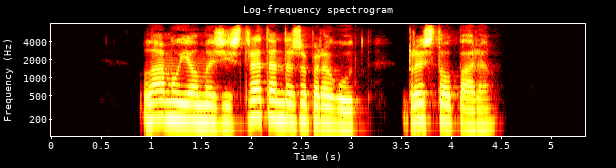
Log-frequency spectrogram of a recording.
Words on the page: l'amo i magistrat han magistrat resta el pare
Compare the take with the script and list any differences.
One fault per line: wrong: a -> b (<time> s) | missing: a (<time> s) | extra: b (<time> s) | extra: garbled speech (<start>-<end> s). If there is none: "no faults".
extra: el (1.4 s)
wrong: magistrat -> desaparegut (2.4 s)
